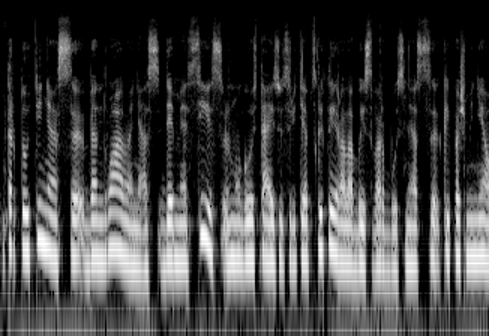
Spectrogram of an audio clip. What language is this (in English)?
Lithuanian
